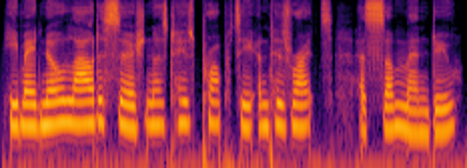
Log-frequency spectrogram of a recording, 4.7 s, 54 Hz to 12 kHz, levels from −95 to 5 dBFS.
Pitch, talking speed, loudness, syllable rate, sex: 210 Hz, 205 wpm, -18 LUFS, 4.7 syllables/s, female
